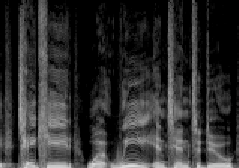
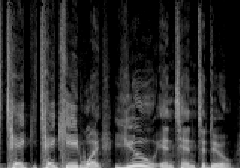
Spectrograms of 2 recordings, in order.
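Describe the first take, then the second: First: "we" leaned on, said slowly; slow read that weights the word "we"; wrong version, stress falls on "we". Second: "you" leaned on, said slowly; slow read that weights the word "you"; stress on you. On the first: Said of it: "Notice he doesn't say". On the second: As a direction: correct version, stress falls on "you". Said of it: "He says". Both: Shown as a demonstration.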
